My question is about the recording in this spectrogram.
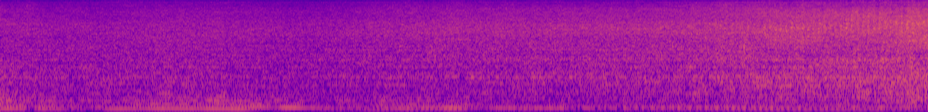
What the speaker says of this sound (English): Truck should fire up.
